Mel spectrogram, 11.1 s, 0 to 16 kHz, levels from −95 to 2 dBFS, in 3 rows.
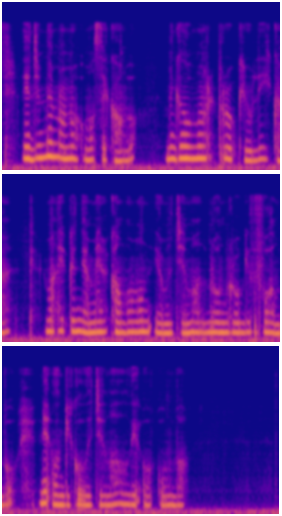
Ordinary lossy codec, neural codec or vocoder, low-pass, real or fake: none; autoencoder, 22.05 kHz, a latent of 192 numbers a frame, VITS, trained on many speakers; 9.9 kHz; fake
